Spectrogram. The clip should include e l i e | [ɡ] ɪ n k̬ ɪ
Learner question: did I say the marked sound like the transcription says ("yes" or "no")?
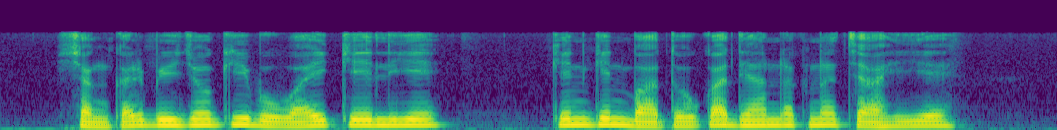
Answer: no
